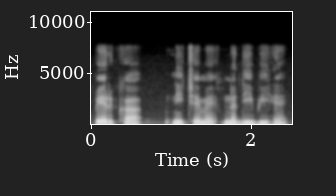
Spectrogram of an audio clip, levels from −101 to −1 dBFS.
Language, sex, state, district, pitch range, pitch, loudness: Hindi, male, Arunachal Pradesh, Papum Pare, 95-100 Hz, 100 Hz, -18 LUFS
